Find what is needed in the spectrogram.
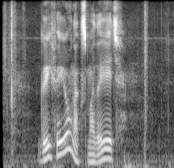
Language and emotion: Russian, neutral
